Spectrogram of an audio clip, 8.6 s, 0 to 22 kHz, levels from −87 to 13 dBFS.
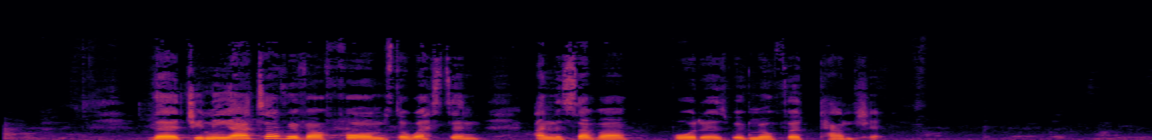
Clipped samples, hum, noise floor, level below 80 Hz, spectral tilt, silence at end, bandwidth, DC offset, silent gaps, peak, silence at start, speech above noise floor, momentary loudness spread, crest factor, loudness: under 0.1%; none; -57 dBFS; -60 dBFS; -6.5 dB/octave; 2.05 s; 15.5 kHz; under 0.1%; none; -2 dBFS; 1.1 s; 40 dB; 13 LU; 18 dB; -18 LUFS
